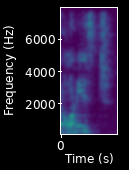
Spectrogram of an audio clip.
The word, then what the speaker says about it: honest: H consonant but pronunciation hour. Ah. An hour. Ah. An honest lady.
